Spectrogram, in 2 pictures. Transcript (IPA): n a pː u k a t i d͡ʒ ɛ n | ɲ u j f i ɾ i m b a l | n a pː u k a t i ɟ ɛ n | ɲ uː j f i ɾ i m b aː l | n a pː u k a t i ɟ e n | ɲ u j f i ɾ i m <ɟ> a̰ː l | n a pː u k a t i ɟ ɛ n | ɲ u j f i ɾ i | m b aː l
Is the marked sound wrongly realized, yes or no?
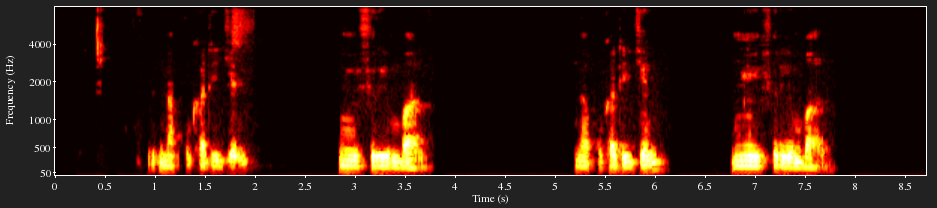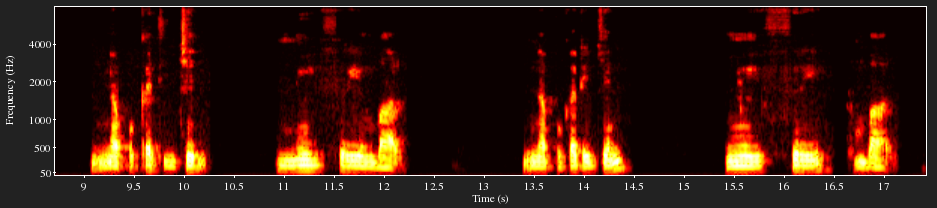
yes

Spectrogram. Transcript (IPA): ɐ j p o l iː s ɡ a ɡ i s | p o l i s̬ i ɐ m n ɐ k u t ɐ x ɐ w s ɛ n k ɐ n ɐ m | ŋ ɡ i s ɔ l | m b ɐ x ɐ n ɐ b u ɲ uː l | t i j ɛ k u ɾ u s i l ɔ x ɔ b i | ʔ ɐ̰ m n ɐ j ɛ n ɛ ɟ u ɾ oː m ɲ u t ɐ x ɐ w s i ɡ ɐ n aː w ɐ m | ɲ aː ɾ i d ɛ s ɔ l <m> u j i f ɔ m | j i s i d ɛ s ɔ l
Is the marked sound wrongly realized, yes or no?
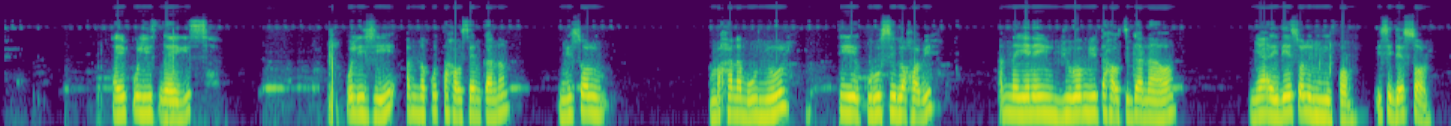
yes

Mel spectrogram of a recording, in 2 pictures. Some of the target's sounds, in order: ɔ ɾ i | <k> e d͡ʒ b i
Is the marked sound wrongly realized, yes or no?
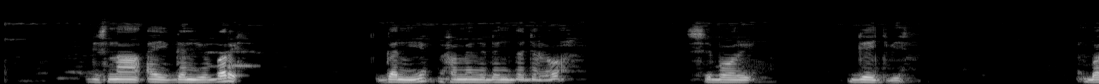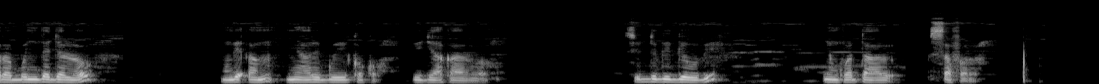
yes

